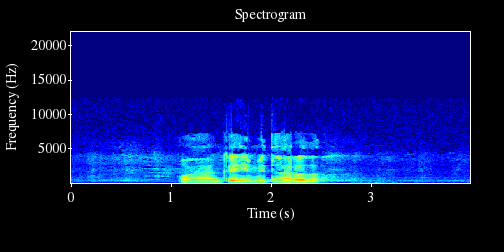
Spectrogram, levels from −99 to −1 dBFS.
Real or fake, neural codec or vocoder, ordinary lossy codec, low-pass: real; none; AAC, 32 kbps; 19.8 kHz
